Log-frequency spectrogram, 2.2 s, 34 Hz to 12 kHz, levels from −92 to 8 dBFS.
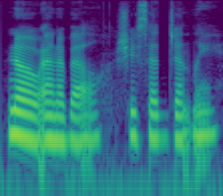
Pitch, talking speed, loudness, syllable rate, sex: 195 Hz, 135 wpm, -19 LUFS, 4.1 syllables/s, female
